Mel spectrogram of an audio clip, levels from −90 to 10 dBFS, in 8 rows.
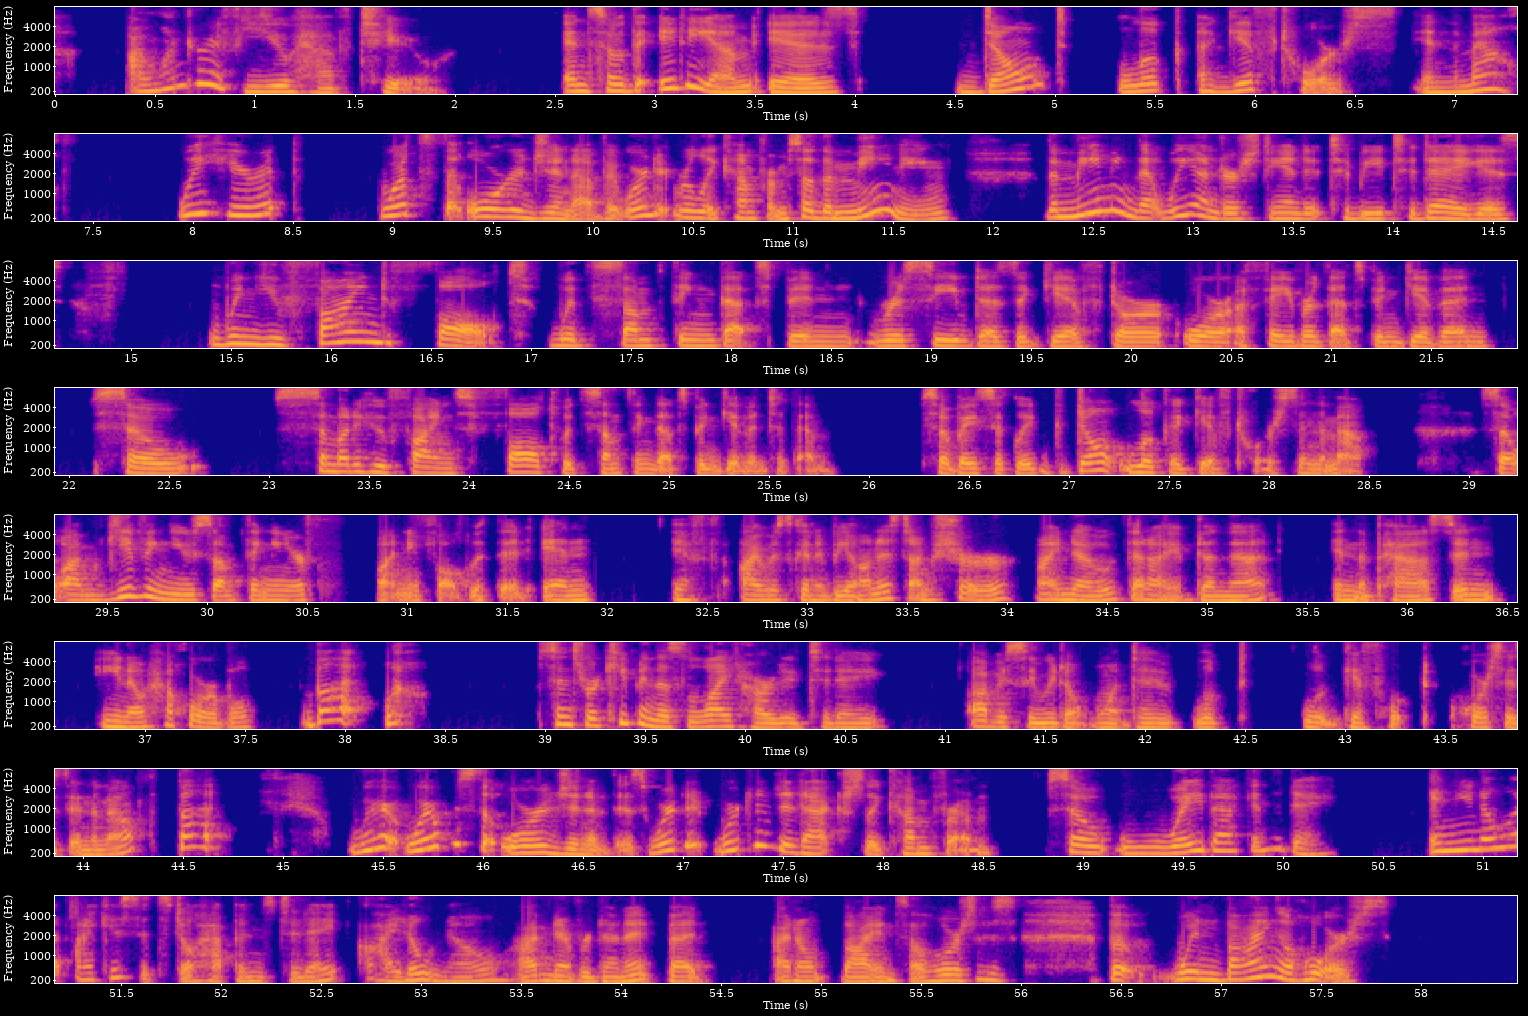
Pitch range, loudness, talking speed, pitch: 165-230 Hz, -14 LUFS, 200 wpm, 185 Hz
